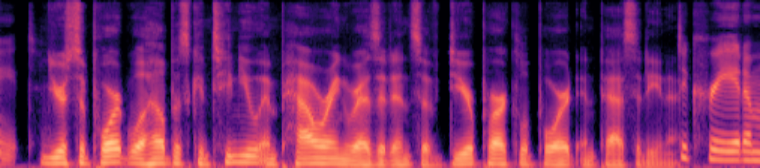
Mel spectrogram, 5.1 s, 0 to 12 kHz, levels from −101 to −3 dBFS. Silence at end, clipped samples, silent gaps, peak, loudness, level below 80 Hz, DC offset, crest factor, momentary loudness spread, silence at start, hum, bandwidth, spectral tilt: 0 s; under 0.1%; none; -8 dBFS; -25 LUFS; -44 dBFS; under 0.1%; 16 dB; 9 LU; 0 s; none; 12 kHz; -6.5 dB/octave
